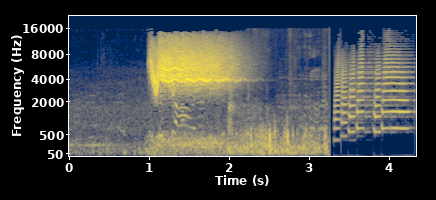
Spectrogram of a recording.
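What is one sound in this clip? A young boy shouts with joy outdoors.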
